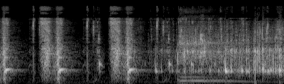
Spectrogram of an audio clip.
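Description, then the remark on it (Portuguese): Beer, called the coldest in town at Léo Petiscaria, glugs and splashes in uneven bursts, then settles into a steady, fizzy pour filling a glass, fairly loud, with no voices. “Léo Petiscaria, que tal agora a cerveja mais gelada da cidade?”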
